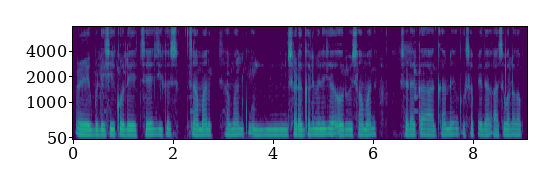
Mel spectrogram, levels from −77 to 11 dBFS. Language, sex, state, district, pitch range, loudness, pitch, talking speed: Marwari, male, Rajasthan, Nagaur, 135-140 Hz, -32 LUFS, 135 Hz, 140 wpm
